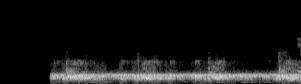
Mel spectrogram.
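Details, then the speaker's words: Patient with advanced aortic stenosis, recorded at the aortic area: a steady beat with a whooshing, low-pitched murmur, the harsh murmur of aortic stenosis. "Uh it's following sound to record from a patient with advanced aortic stenosis. The first sound is recorded at the aortic area."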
